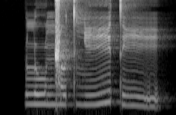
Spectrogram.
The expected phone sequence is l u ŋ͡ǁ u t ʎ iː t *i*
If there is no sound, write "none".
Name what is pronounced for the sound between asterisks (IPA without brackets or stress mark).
iː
